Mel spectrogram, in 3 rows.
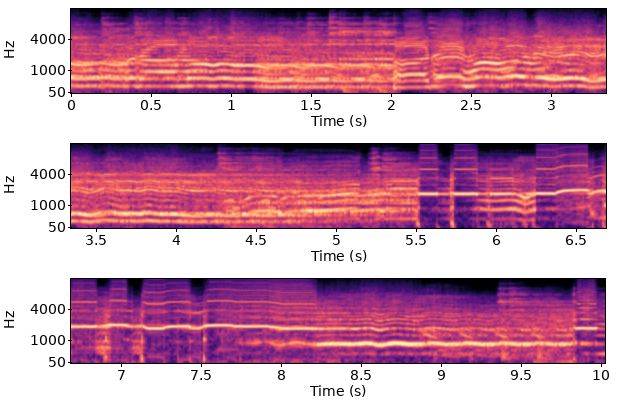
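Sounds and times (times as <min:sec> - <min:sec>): drum strokes: 0:01.4 - 0:10.0.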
